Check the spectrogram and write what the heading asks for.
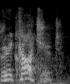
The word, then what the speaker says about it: Ricochet: and Nigel rakaat chipped that spelt ricochet but pronounced Rico cheat and we are your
